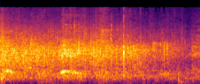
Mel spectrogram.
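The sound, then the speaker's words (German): An audience at a talk applauds after a group breathing exercise, steady dense clapping that thins slightly toward the end, with a single sharper clap standing out midway. “Applaus”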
